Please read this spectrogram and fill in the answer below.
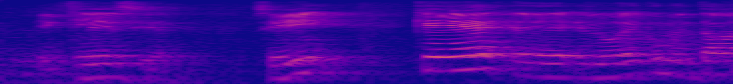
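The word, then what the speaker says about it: ἐκκλησία: hemos dicho Cómo se dice iglesia en griego eglesia eglesia sí que lo he comentado en otros momentos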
